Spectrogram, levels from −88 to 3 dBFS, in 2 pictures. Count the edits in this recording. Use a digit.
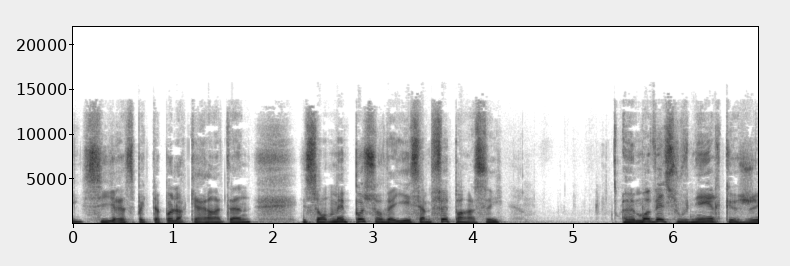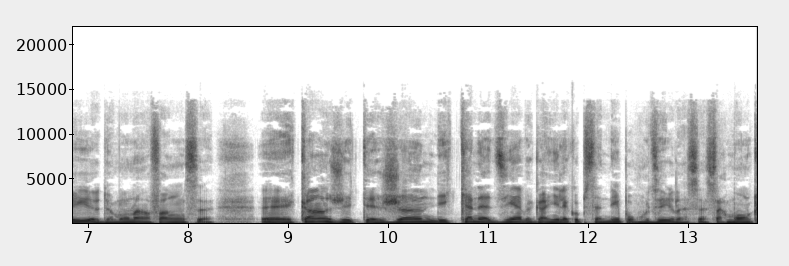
0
